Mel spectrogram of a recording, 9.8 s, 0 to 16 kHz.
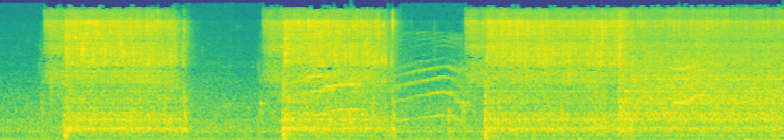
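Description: Water from a Brizo 64025LF pullout kitchen faucet running into the sink. It is turned on about half a second in, off briefly between about two and a half and three seconds, and on again, with a short dip near five seconds and then a steady flow. The sprayhead switches between a single stream and a spray.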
